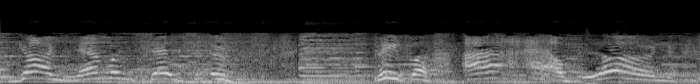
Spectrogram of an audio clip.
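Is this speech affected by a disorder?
Yes: cerebral palsy; from birth; speech hard to understand.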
